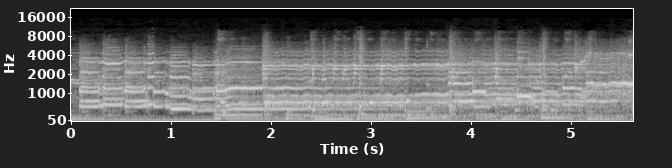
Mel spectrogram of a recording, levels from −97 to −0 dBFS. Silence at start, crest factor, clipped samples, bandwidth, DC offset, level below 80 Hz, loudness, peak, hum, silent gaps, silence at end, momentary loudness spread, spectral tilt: 0 s; 12 dB; under 0.1%; 10.5 kHz; under 0.1%; -38 dBFS; -18 LUFS; -8 dBFS; none; none; 0 s; 2 LU; -4 dB/octave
